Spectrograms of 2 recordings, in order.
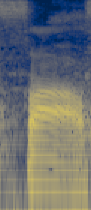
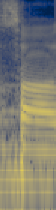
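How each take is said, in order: First: The tongue root rises, giving a heavy sound. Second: The tongue root stays low, giving a plain sound. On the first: The speaker calls it right. "Pangkal lidahnya naik" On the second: The speaker calls it wrong. "Pangkal lidahnya nggak naik"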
